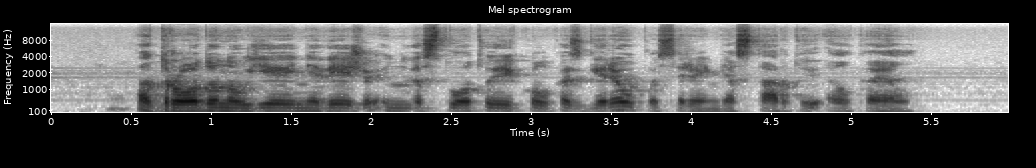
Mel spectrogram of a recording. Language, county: Lithuanian, Kaunas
